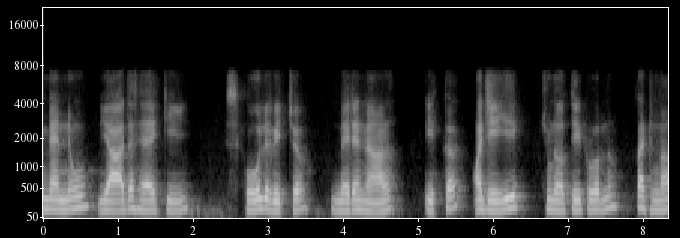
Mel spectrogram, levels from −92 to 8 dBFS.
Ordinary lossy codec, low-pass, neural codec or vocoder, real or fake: Opus, 24 kbps; 7.2 kHz; codec, 16 kHz, 0.5 kbps, FunCodec, trained on Chinese and English, 25 frames a second; fake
